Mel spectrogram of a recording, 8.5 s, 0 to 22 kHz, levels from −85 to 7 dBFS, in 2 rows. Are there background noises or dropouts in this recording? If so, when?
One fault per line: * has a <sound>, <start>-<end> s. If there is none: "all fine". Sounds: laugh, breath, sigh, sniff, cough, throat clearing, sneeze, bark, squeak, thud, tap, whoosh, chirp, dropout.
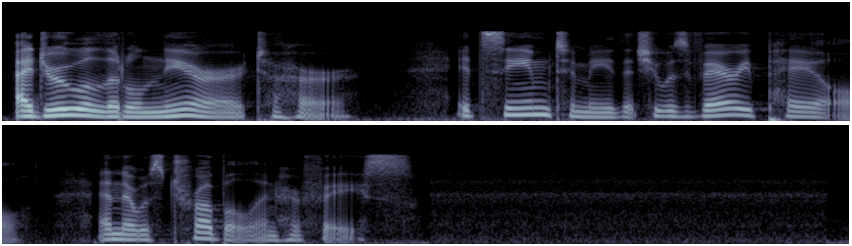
all fine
